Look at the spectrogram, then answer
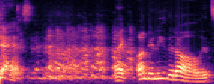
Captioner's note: audience laughs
